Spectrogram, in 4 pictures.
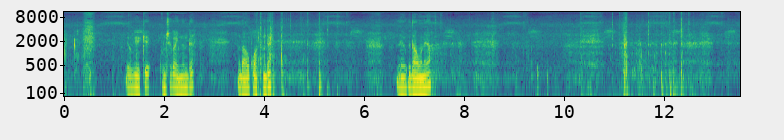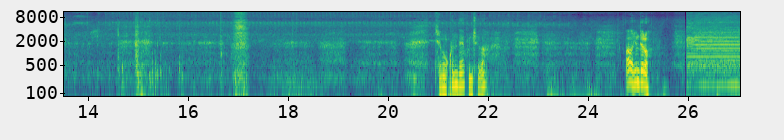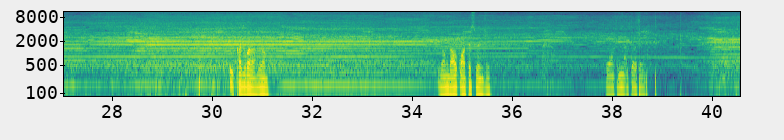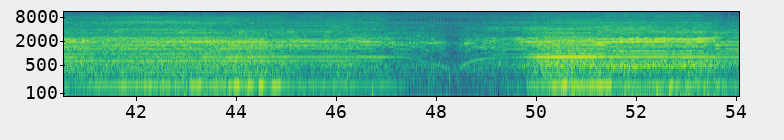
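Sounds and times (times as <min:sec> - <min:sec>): insect vacuum electric buzz: 0:00.0 - 0:54.0.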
